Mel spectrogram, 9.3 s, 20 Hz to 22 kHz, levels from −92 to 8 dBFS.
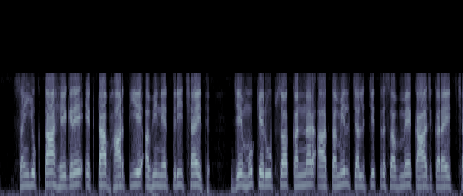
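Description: All the way through, the speech carries 4-bit ADPCM compression: gritty hiss riding every loud syllable, smeared attacks, and nothing above 5.4 kHz, which fits a low-rate stream around 44 kbps.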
